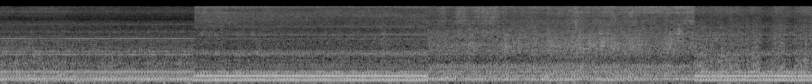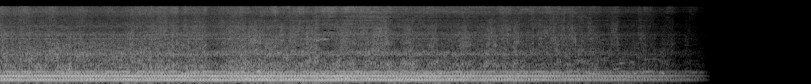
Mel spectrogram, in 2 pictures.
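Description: A pressure washer sprays water with a steady hiss.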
